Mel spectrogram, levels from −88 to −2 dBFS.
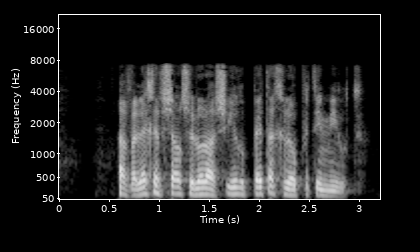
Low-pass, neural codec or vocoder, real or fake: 7.2 kHz; none; real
